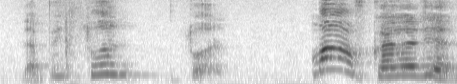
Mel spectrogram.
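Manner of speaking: high voice bursting into a loud plea; urgent plea. Acted. Companion begs the Prophet for mercy, high urgent plea. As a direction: break in and beg for mercy.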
